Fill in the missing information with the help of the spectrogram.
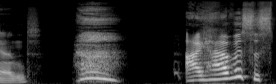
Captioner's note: gasp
